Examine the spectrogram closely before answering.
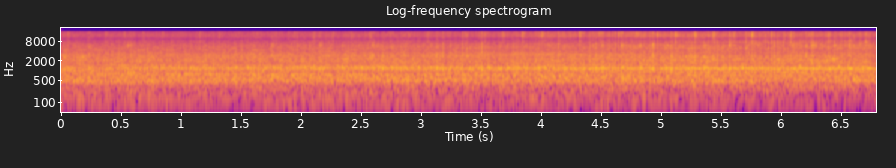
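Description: Steady, unbroken drone of a diesel train engine idling.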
